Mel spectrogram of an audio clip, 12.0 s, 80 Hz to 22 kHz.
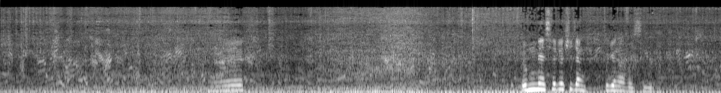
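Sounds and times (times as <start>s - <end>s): motorbike engine running: 0.0s - 12.0s
voices talking: 0.0s - 12.0s.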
